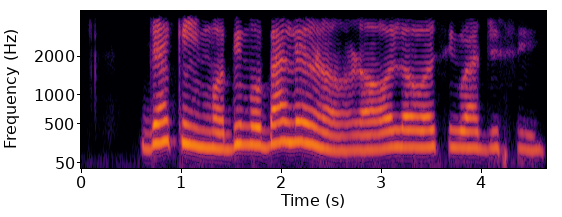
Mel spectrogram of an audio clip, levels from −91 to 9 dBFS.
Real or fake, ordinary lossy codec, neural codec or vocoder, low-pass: fake; none; codec, 16 kHz, 4 kbps, FreqCodec, smaller model; 3.6 kHz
